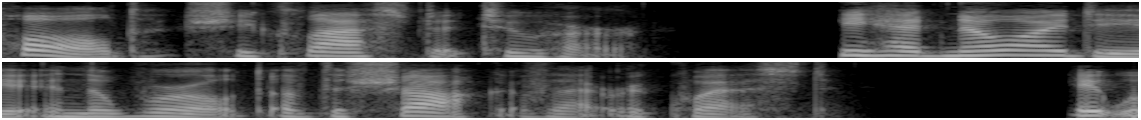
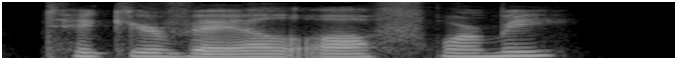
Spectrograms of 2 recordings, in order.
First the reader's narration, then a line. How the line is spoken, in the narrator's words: he said softly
